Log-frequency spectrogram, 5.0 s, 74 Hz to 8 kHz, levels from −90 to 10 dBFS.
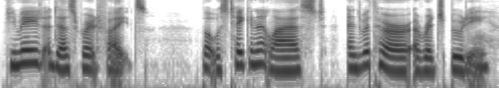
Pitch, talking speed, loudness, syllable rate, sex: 215 Hz, 190 wpm, -17 LUFS, 5.2 syllables/s, female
